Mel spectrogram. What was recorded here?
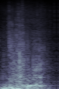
wooden drawer opening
